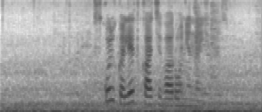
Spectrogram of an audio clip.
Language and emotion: Russian, neutral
